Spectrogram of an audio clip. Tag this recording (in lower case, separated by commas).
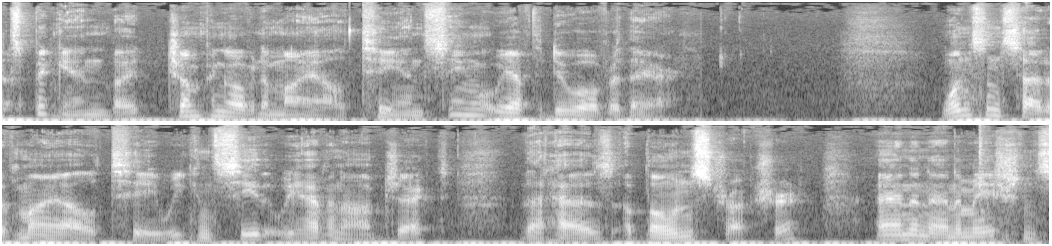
speech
